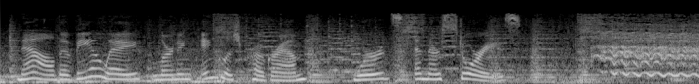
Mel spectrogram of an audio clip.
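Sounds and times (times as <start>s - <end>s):
speech: 0.2s - 5.5s
horse neighing: 5.8s - 6.9s.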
